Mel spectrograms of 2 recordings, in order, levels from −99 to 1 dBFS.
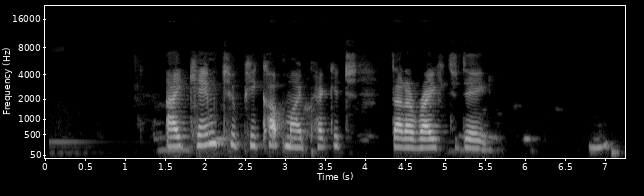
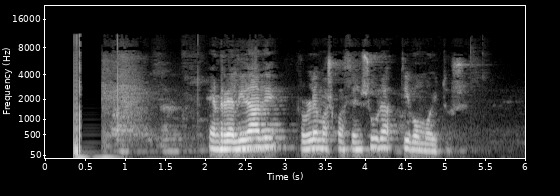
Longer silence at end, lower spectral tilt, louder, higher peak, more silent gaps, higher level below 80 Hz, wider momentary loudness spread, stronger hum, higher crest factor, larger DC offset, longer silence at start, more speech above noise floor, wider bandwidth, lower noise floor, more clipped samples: second, 0.1 s vs 0.8 s; second, -5.5 dB/octave vs -7 dB/octave; second, -36 LUFS vs -17 LUFS; second, -18 dBFS vs 0 dBFS; neither; second, -86 dBFS vs -46 dBFS; second, 18 LU vs 25 LU; neither; about the same, 20 dB vs 18 dB; neither; first, 1.5 s vs 0.35 s; first, over 54 dB vs 46 dB; second, 7.4 kHz vs 11.5 kHz; first, under -90 dBFS vs -62 dBFS; neither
